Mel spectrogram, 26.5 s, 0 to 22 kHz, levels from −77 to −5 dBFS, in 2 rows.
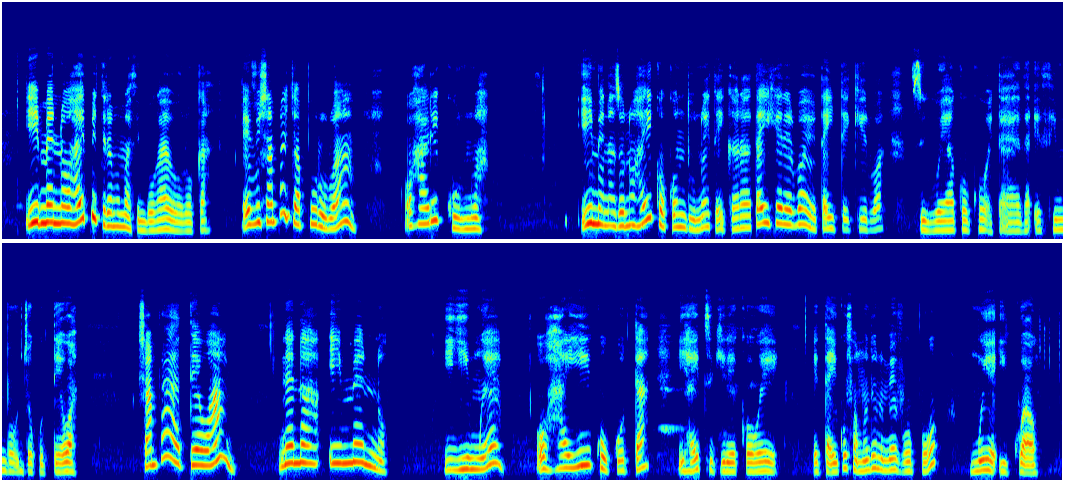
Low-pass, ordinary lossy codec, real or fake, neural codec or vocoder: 9.9 kHz; AAC, 64 kbps; real; none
